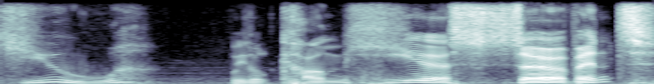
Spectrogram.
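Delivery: slow, high, commanding imperious voice. Voicing a mistress forcing a servant into the room: commanding mistress voice. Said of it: "in a crushing manner and just goes".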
